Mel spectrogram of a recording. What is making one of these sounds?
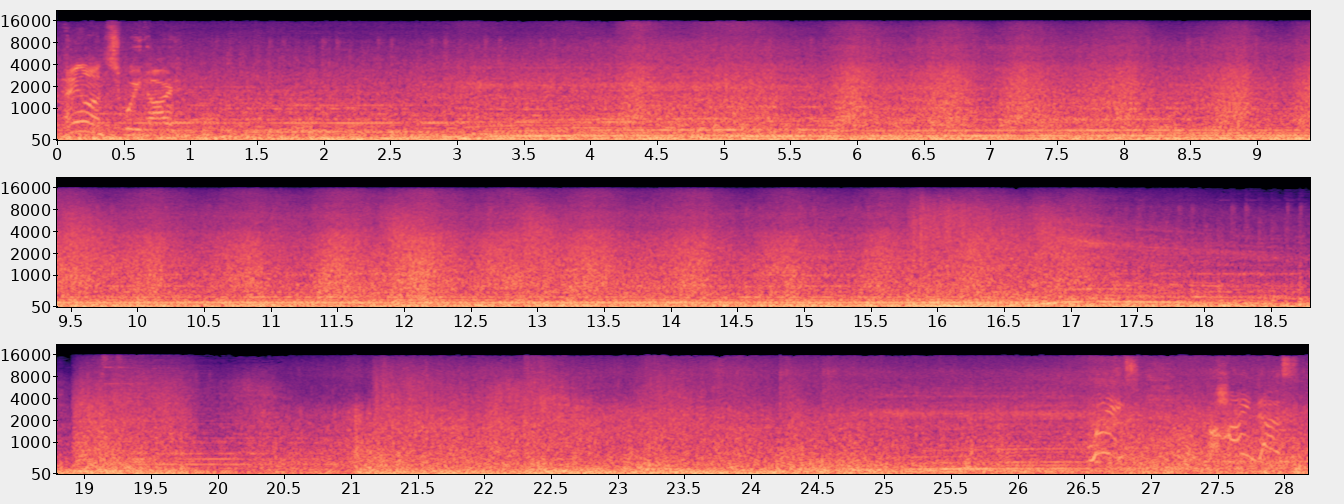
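A jet ski engine drones steadily.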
